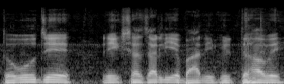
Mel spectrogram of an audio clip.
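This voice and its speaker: A man's voice: lowish voice, flat delivery, moderate pace, darkish tone, a little hiss or hum, natural voice. A man playing a weary, frightened village rickshaw puller, telling a cartoon ghost story in an anxious, suspenseful, wondering way. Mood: weary, uneasy. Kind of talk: dramatic first-person horror story narration for a cartoon.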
